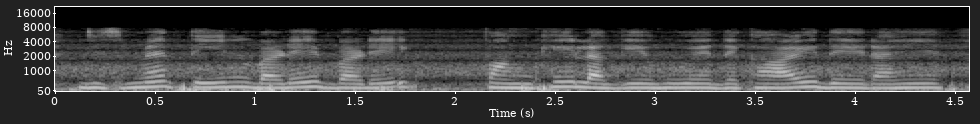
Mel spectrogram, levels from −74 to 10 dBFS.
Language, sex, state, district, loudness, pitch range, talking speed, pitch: Hindi, female, Uttar Pradesh, Lalitpur, -15 LUFS, 190-210 Hz, 130 wpm, 195 Hz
